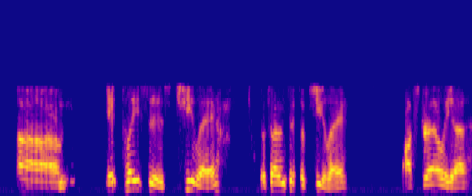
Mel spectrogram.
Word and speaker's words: Chile: about south africa australia chile chile chile yep i used to pronounce it chili and something else uh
